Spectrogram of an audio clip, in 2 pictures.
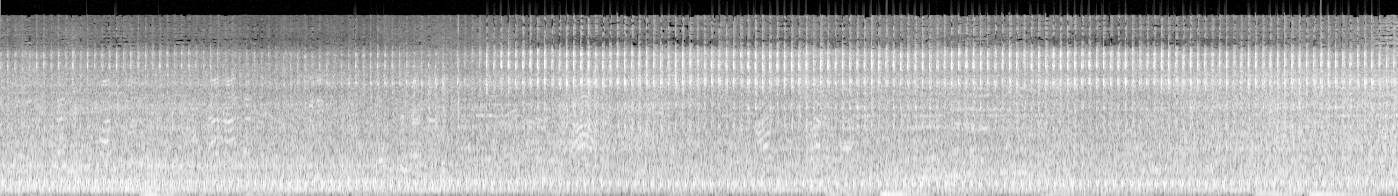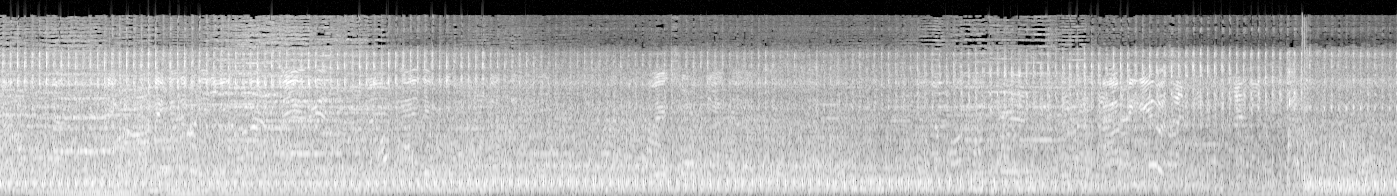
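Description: A boat engine hums steadily close by.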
